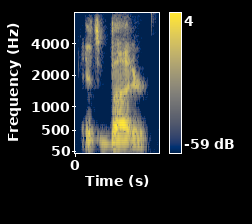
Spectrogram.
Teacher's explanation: Like down here, we don't pronounce the T's, like butter. It's more of a D. It's a D instead of a T. It's not butter.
